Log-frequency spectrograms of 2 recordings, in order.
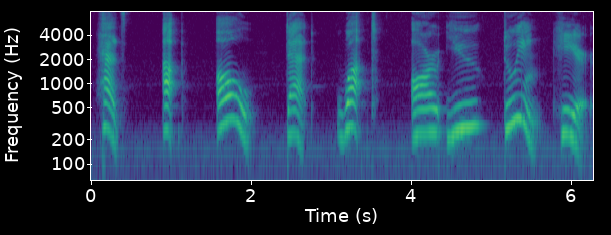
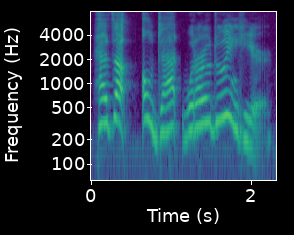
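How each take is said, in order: First: Very slow, each word on its own. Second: Said in the usual way. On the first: Shown as a demonstration. Teacher models the sitcom line for learners, slow and separated. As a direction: read "Heads up, oh, Dad" word by word with gaps. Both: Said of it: "在整句话的朗读过程当中呢".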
